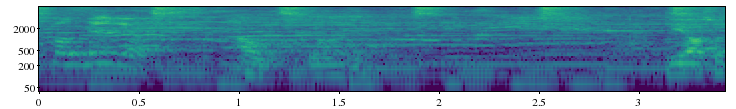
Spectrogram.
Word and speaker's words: bolillos: Anyways, you take these white Bollios buns that they got at HEB. Wait, let's not forget to show Blake's beer, too. Take the white Bullios buns that I had to be told how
